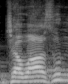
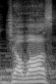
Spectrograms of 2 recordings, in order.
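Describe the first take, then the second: First: The word ends with an added -un sound. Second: The word ends without any -un sound. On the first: This is the formal written standard form. The speaker calls it wrong. "Passport का जवाजुन नहीं कहेंगे" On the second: This is how Arabs say it in conversation. The speaker calls it right. "जवाज कहेंगे"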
